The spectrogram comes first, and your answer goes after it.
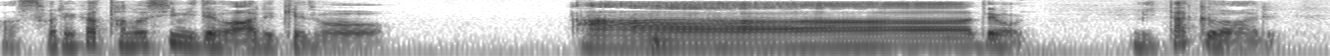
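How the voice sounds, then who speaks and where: This man talks at a very slow pace. His pitch sits in the medium range. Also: fairly even intonation. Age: 20s. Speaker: podcast co-host, university student. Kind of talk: casual chat.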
